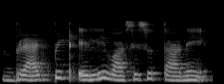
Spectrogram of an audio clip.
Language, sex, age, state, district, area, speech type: Kannada, female, 18-30, Karnataka, Shimoga, rural, read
